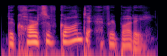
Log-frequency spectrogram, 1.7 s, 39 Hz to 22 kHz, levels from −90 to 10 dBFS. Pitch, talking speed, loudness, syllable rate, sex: 175 Hz, 215 wpm, -19 LUFS, 7.4 syllables/s, female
